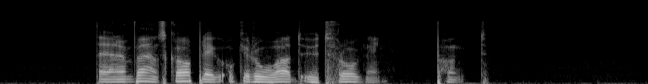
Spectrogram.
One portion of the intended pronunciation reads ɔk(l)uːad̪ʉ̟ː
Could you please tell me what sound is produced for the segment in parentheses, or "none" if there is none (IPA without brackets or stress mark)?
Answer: ɾ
